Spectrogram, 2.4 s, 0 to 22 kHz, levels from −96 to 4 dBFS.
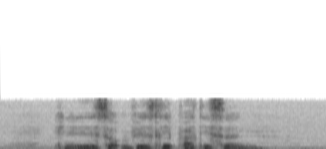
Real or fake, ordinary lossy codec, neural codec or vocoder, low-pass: fake; none; vocoder, 24 kHz, 100 mel bands, Vocos; 7.2 kHz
